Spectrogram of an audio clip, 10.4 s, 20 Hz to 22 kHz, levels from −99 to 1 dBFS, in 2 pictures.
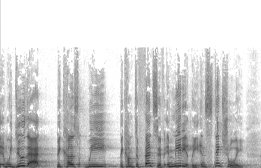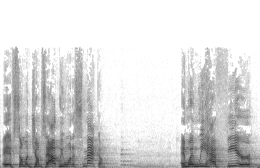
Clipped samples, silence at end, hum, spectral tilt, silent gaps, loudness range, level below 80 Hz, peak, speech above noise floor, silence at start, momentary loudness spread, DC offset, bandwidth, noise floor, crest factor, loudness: under 0.1%; 0 s; none; -4 dB/octave; none; 2 LU; -68 dBFS; -6 dBFS; 37 dB; 0 s; 10 LU; under 0.1%; 15.5 kHz; -61 dBFS; 20 dB; -24 LUFS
